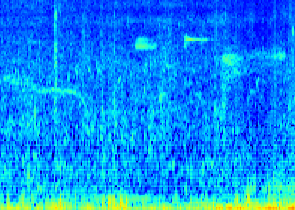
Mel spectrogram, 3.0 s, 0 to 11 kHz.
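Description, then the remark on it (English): Fast, clear water of Agency Creek rushes steadily over a weir for counting fish on a reservation 25 miles east of Lincoln City, a continuous wash with low churning surges, while faint birdsong chirps now and then above it. “25 miles east of Lincoln City, the waters of Agency Creek run fast and clear across a weir for counting fish on the reservation.”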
